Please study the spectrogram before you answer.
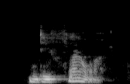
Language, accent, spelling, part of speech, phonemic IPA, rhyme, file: English, Southern England, deflower, verb, /dɪˈflaʊə(ɹ)/, -aʊə(ɹ), LL-Q1860 (eng)-deflower.wav
- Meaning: 1. To take the virginity of (somebody), especially a woman or girl 2. To deprive of flowers 3. To deprive of grace and beauty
